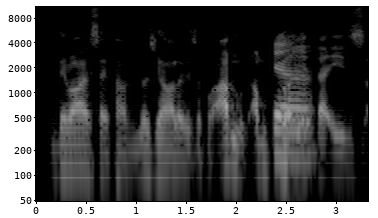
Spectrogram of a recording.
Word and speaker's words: Musiala: Yeah, listen, Masala is pronounced right. Musiala, sorry. I don't say Masala.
